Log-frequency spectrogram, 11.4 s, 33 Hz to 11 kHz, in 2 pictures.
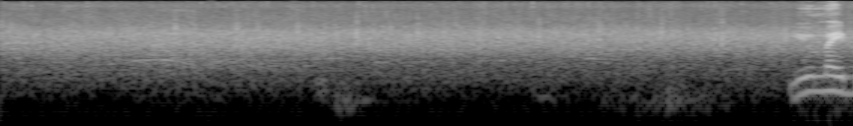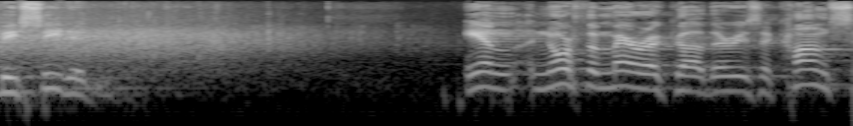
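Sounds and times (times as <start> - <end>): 
large crowd applauding in a reverberant hall: 0.0 - 8.2
speech: 5.3 - 6.5, 8.8 - 11.3.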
